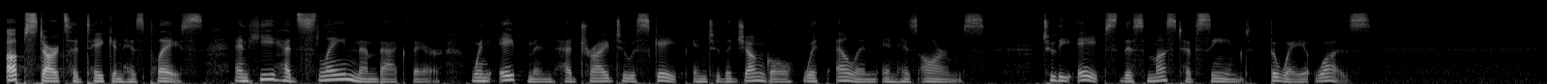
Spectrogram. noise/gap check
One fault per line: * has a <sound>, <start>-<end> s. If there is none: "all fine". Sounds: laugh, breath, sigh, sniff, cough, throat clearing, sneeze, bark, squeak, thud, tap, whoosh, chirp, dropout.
all fine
